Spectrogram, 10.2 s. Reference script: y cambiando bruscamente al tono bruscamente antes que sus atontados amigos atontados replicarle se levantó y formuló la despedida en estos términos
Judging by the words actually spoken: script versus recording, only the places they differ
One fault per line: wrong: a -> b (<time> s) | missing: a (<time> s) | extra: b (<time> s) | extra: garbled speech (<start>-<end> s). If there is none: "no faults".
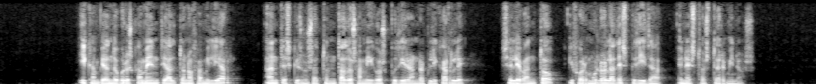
wrong: bruscamente -> familiar (2.4 s)
wrong: atontados -> pudieran (4.8 s)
